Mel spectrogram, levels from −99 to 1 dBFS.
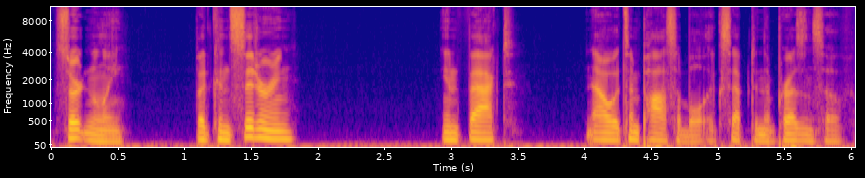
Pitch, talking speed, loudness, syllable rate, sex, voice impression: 120 Hz, 130 wpm, -20 LUFS, 6.2 syllables/s, male, very masculine, very adult-like, middle-aged, thick, very tensed, powerful, very bright, slightly soft, clear, very fluent, slightly raspy, cool, very intellectual, refreshing, calm, friendly, reassuring, very unique, slightly elegant, wild, slightly sweet, lively, slightly intense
